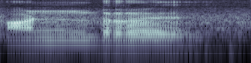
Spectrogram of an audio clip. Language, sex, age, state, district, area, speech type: Tamil, male, 45-60, Tamil Nadu, Sivaganga, rural, read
